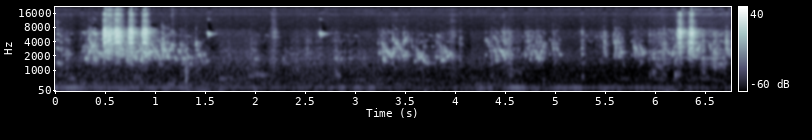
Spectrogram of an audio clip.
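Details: Pet parrot making scattered bursts of rapid, scratchy chirps and squawky twitters over a steady low electrical hum, with quieter pauses between the louder bursts.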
